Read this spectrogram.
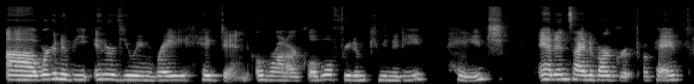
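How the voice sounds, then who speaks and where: A woman's voice: medium pitch, fairly even intonation, brisk. A woman co-hosting a live coaching show, upbeat and encouraging, firing off rhetorical questions. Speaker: co-host. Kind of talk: live-streamed coaching chat.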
